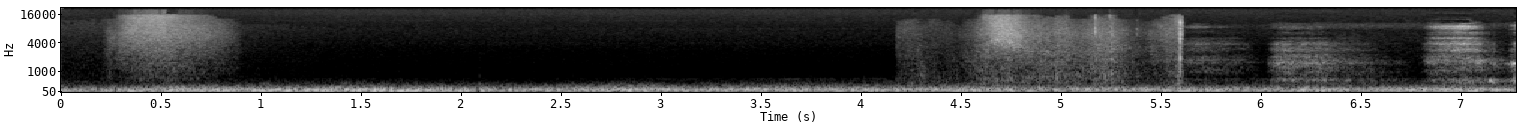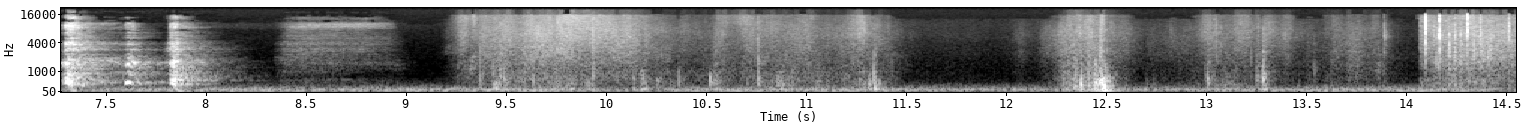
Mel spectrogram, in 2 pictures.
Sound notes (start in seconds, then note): 7.0 heavy coughing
